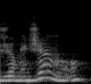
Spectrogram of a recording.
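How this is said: It is said in an Argentinian accent. "an Argentinian saying"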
